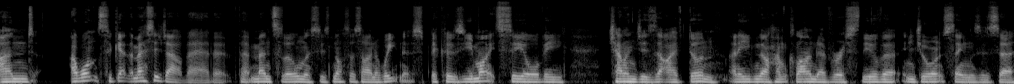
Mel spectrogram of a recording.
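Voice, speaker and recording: Very fast and at a medium pitch, a man speaks with ordinary pitch variation on a very clean recording with a silent background. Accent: northwest English. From Cheshire, England. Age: 20s. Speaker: inspirational speaker and adventurer. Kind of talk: radio interview. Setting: radio studio.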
